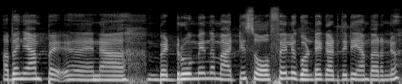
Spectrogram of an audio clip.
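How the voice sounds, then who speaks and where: A woman's voice: fairly high pitch, steady tone, fast talker. A woman in her thirties giving a spoken faith testimony as a mother, retelling events earnestly with many hesitations.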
